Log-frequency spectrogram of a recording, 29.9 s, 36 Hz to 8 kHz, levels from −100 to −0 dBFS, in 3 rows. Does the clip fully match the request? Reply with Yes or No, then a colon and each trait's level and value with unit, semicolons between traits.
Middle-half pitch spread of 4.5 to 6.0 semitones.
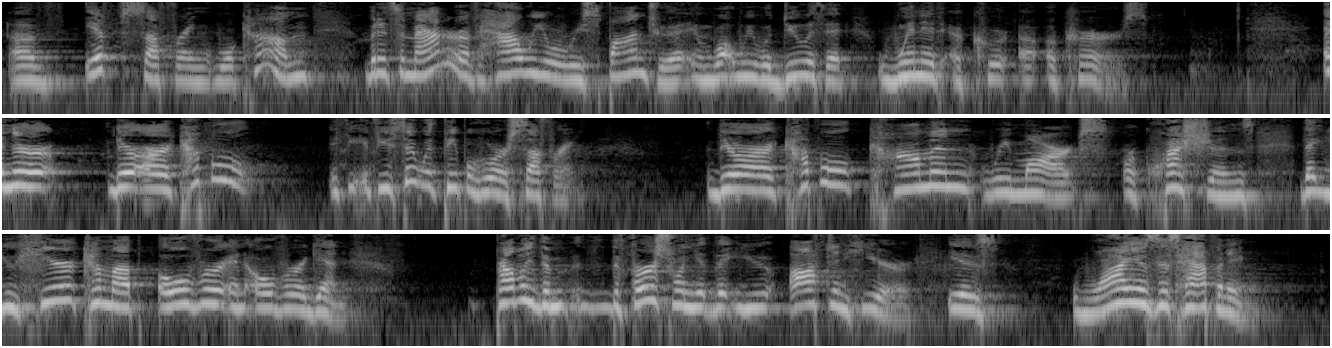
Yes: wide, 5.6 semitones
